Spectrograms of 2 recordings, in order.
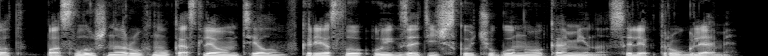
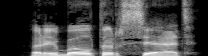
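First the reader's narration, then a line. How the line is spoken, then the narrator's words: Barked. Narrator (Russian): рявкнул Корнелий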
